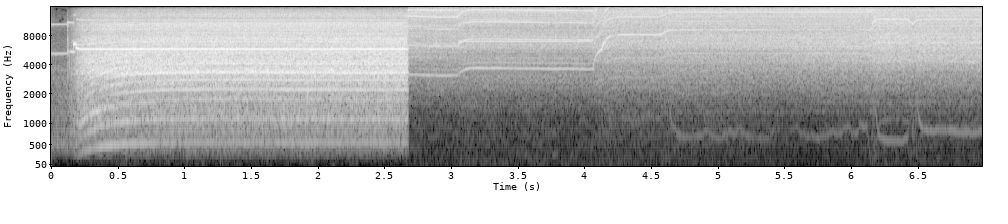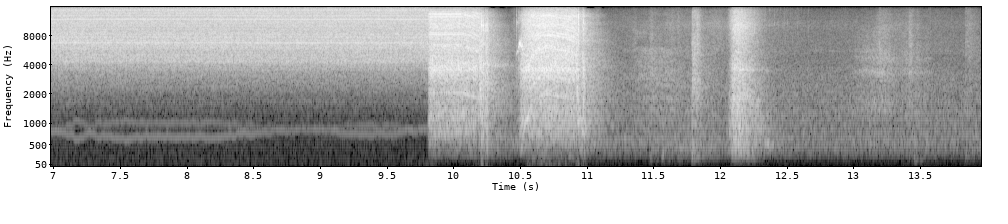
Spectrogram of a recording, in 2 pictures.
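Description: Power drill running a very small bit into a headless tamper-proof screw on a GY6 scooter carburetor, drilling a pilot hole slowly. It starts with a loud whine that drops to a quieter, steady high whine about three seconds in while the bit cuts. The drilling ends about ten seconds in with a short burst of louder noise, then a couple of handling knocks.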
